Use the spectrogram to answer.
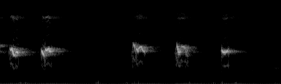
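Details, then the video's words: Yellow-vented bulbul (trucuk) lure song for making birds sing: five loud, rich chirped notes, the first two close together, then a pause before three more evenly spaced notes. "Pancingan Trucuk Biar Gacor Ropel"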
